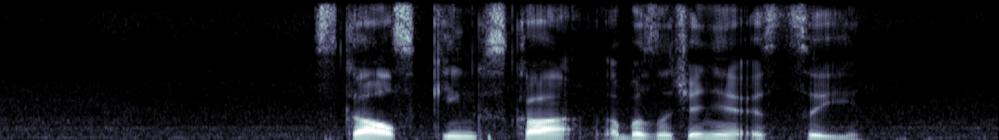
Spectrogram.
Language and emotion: Russian, neutral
